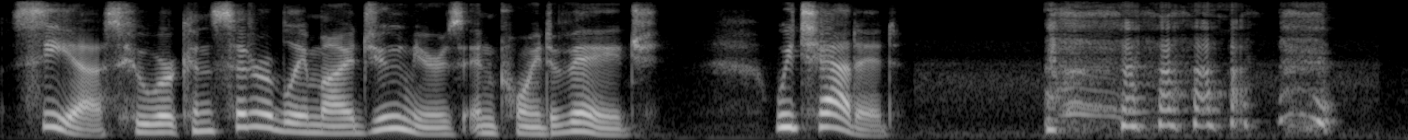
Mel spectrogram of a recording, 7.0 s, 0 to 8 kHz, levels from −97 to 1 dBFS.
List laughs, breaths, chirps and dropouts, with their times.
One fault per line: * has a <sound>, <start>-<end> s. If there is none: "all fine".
* has a laugh, 5.2-6.8 s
